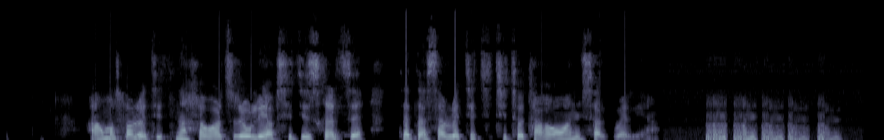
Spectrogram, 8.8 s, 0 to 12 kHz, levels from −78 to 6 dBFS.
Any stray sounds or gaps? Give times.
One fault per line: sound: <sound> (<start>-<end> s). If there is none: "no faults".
sound: laugh (7.1-8.4 s)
